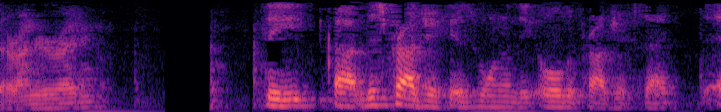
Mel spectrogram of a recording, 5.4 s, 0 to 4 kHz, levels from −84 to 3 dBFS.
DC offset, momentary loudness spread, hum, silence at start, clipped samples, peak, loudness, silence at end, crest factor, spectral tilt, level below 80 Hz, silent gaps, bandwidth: under 0.1%; 19 LU; none; 0 s; under 0.1%; -10 dBFS; -30 LUFS; 0 s; 20 dB; -5.5 dB/octave; -62 dBFS; 1.31-1.53 s; 4 kHz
